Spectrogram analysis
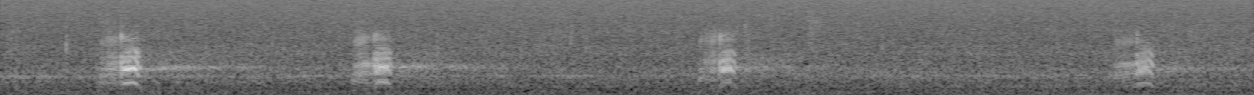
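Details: Roe deer in a small herd with young bucks and does, giving four short, rough barks spaced about one to two seconds apart over a quiet background.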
